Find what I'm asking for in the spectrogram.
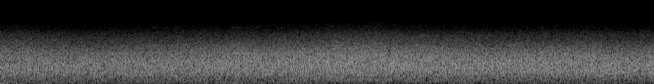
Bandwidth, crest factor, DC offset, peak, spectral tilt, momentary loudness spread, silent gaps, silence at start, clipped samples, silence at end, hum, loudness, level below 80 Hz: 13 kHz; 14 dB; under 0.1%; -16 dBFS; -4 dB/octave; 3 LU; none; 0 s; under 0.1%; 0 s; none; -29 LUFS; -56 dBFS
